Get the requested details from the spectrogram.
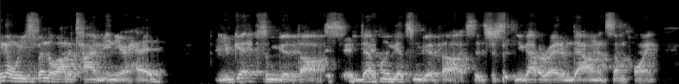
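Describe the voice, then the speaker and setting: Talking at a very fast clip, a man keeps his loudness very even while his pitch varies in an ordinary way. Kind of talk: podcast interview.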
